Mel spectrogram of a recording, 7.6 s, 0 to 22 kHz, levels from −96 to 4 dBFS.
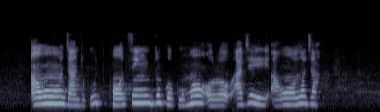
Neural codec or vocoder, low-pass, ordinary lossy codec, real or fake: codec, 16 kHz, 6 kbps, DAC; 7.2 kHz; AAC, 48 kbps; fake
